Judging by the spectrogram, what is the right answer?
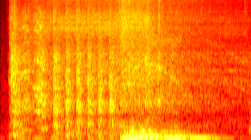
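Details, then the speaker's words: Ford AU Falcon six-cylinder after intake plenum gasket replacement and removing a plastic piece from what may be the idle control valve: quick cranking with brief stumble, never catches; owner suspects idle set all the way down; crank no start. "now she doesn't want to start at all"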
